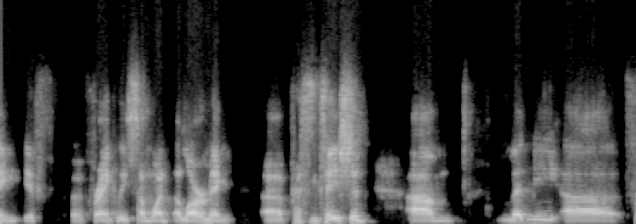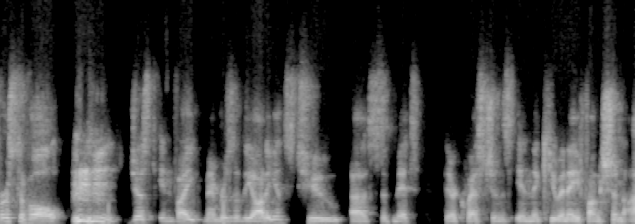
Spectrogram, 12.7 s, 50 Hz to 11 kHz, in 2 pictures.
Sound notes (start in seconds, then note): 4.3 laughs; 7.0 clears throat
